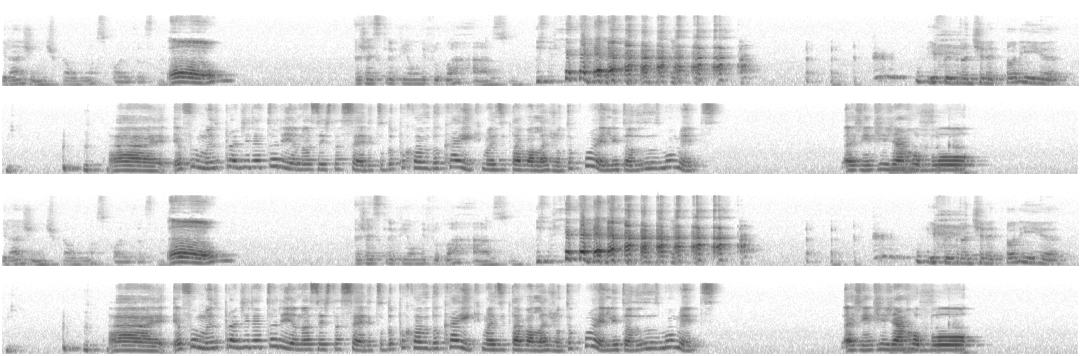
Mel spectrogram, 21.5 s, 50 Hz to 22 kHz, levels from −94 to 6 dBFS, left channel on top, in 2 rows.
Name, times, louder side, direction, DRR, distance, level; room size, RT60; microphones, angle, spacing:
voice 1, 0.0-1.7 3.5-6.0 6.7-7.5 8.0-8.4 8.7-10.9 11.4-11.8 19.6-20.4, left 1 dB, 5° right, 1.7 m, -47 dB
voice 2, 1.7-2.3 5.6-7.3 11.8-17.9 19.2-20.4, right 3 dB, 50° right, 0.9 m, -33 dB
7.9 x 4.9 x 6.0 m
head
